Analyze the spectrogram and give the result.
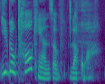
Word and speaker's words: LaCroix: Those assholes, if you go on their site, they say it's pronounced La Croix. – Sure. – Well, spell it C-R-O-Y then.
